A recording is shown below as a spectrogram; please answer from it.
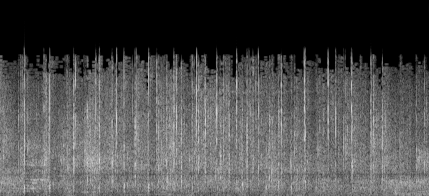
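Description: An audience applauding, many hands clapping, with crowd voices mixed in.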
